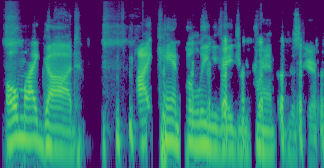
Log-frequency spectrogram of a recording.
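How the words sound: The voice sounds scornful and annoyed. The person is unhappy he is here. "it would be said in a very different tone"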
